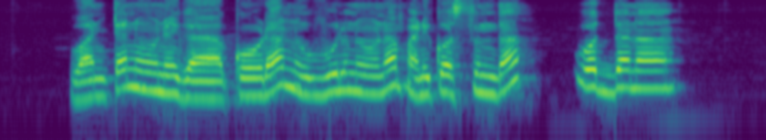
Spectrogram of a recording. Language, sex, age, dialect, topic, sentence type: Telugu, male, 18-24, Utterandhra, agriculture, statement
